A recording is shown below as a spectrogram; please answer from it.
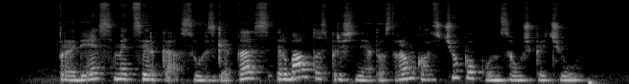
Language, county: Lithuanian, Vilnius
